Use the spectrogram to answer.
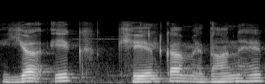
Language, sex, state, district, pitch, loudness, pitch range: Hindi, male, Haryana, Jhajjar, 135 Hz, -17 LUFS, 125-150 Hz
